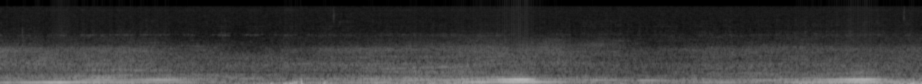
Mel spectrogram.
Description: An engine is revving up in the far distance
